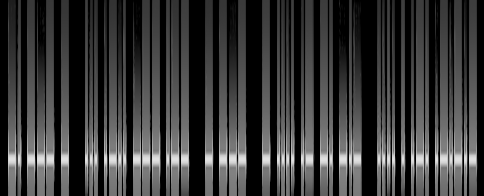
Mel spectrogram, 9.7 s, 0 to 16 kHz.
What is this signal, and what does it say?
Morse code, heard as a keyed tone, about 25 wpm, 700 Hz. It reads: NOT SLOW TO THANK HER.
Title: Sentences from Top 1000 Words - Review Part 2 - 25wpm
